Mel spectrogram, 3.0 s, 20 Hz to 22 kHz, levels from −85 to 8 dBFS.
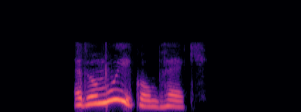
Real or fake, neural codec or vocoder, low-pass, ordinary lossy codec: fake; codec, 16 kHz in and 24 kHz out, 1 kbps, XY-Tokenizer; 5.4 kHz; MP3, 32 kbps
